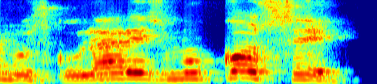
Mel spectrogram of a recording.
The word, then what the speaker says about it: muscularis mucosae: se dice en latín, terminación AE se pronuncia como E, se debe pronunciar muscularis mucosae y se escribe mucosae, ¿no?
